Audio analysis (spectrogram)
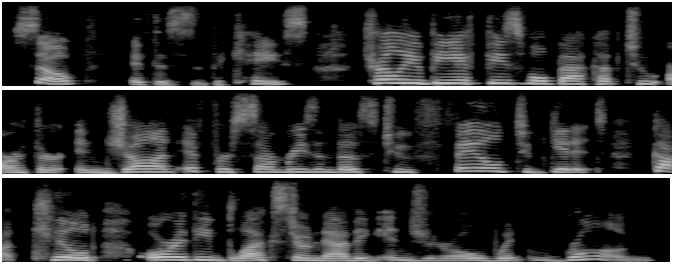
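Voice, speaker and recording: A woman's voice: a little high, fairly quick, hardly any pauses, darkish tone, no echo. A woman recording a voice message, delivering a fan theory in a playful, dramatic, theatrical way. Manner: playful, dramatic, addresses listeners with pet names. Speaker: listener sending a voice message. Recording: close, dry, muffled lo-fi recording.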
